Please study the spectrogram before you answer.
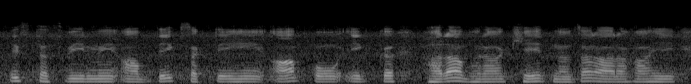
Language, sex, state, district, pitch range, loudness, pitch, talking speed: Hindi, male, Uttar Pradesh, Deoria, 125-135 Hz, -33 LUFS, 130 Hz, 140 wpm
